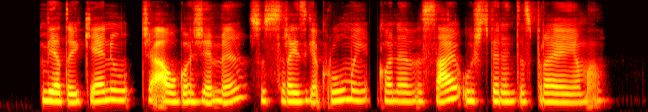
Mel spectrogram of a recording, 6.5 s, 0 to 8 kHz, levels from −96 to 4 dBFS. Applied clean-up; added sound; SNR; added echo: none; none; none; none.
